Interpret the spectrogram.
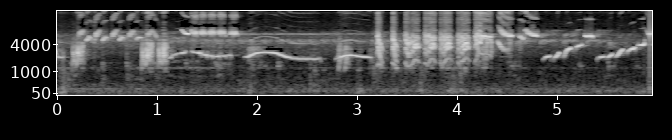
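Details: Brown-chested jungle flycatcher, singing vigorously to call out other flycatchers: long smooth whistled slurs, a buzzy trilled stretch, then a series of short rising notes.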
